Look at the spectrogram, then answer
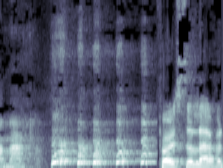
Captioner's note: laughing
